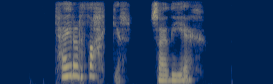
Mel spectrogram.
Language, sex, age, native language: Icelandic, female, 30-39, Icelandic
